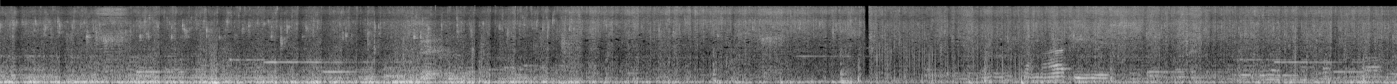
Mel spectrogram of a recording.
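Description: Garlic and onions sizzling steadily in hot oil in a nonstick wok, with small crackles as they are sautéed and stirred with a plastic spatula.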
